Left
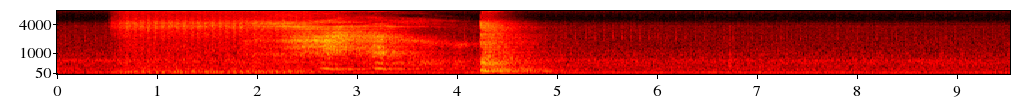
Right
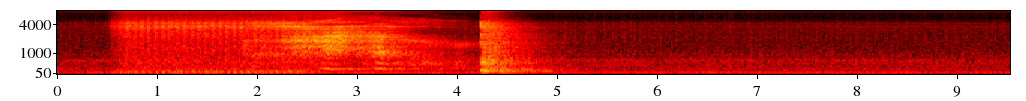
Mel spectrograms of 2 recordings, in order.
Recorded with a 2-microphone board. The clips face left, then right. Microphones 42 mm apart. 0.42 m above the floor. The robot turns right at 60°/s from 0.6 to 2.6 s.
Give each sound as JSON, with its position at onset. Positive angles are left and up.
{"t": 1.9, "sound": "a hiss", "azimuth_deg": -45, "distance_m": 1.6}
{"t": 4.2, "sound": "hammering", "side_deg": 0, "distance_m": 6.0}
